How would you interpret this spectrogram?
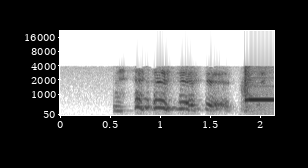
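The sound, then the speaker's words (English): A doorbell rings: a steady, buzzy electronic tone holds one pitch for the last moments, right after a short run of muffled, voice-like sounds. “More news at the door.”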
